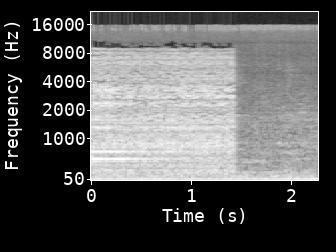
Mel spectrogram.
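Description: Programme sound of an animated film, music with a few held tones, playing through an iPad's speaker, cut off suddenly about one and a half seconds in when the channel is switched and the stream starts buffering.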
